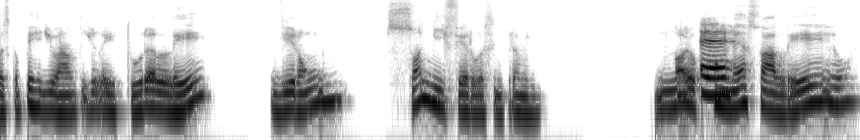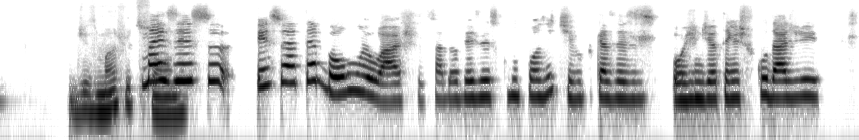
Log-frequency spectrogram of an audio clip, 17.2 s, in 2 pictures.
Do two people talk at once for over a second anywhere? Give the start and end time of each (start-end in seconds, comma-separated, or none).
none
